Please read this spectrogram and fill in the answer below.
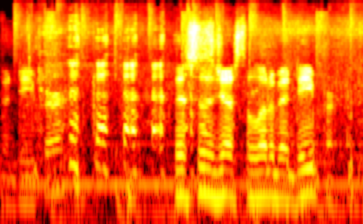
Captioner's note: chuckling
